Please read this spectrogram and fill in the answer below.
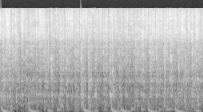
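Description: Wire whisk beating a runny egg, butter and sugar batter in a stainless steel bowl, the wires scraping and clinking against the metal in quick, even strokes, about three a second.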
